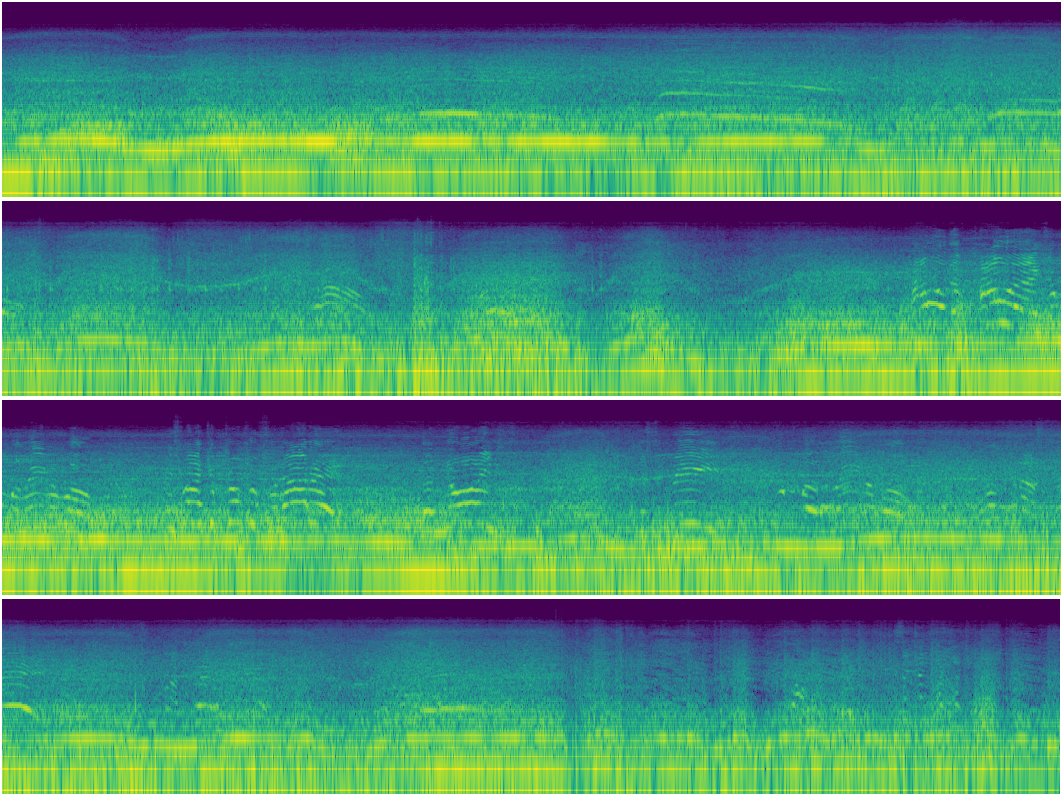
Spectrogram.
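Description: Engine of a small Ferrari-styled speedboat running hard, its steady note dipping and rising again several times as the throttle is eased and opened, over a wash of water and wind.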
